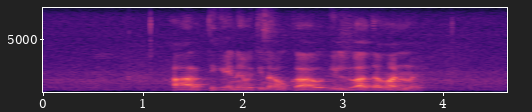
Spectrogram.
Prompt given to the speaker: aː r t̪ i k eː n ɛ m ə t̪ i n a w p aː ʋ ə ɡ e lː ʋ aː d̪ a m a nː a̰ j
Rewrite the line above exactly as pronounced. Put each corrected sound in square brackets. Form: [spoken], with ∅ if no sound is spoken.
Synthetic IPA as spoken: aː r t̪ i k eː n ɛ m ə t̪ i n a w [k] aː ʋ ə ɡ [i] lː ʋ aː d̪ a m a nː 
